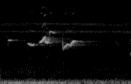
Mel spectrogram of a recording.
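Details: Red-whiskered bulbul, described as a large wild bird with a big voice and a fierce, very fast phrase, heard while birds are lured with a caged decoy: a quick run of three bright whistled notes, rising then falling, over low rumble.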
